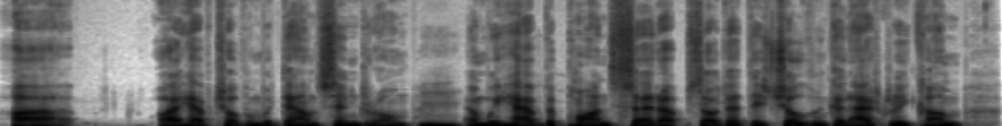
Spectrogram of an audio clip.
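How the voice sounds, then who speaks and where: Using an ordinary speaking voice with an American accent, a man speaks at a moderate pace in a fairly low pitch, with ordinary pitch variation and very even loudness, on a very clean recording with a silent background. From Staten Island, New York. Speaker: horse farmer. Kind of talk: casual interview.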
